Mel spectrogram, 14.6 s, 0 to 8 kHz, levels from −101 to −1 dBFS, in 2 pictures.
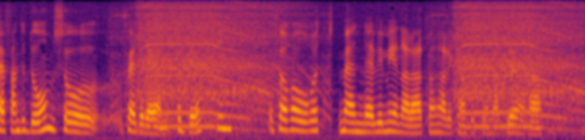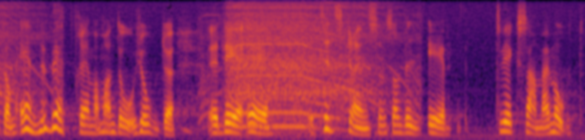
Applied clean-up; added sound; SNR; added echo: none; Tools; 7 dB; none.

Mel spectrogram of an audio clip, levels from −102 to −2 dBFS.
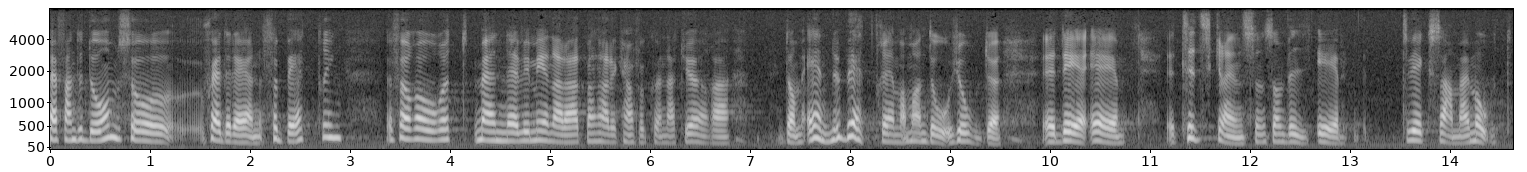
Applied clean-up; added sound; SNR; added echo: none; none; none; none.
